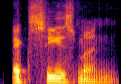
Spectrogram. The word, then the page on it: exciseman: American English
